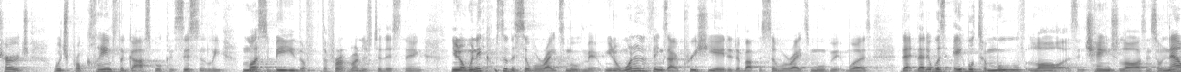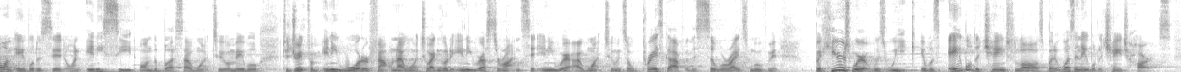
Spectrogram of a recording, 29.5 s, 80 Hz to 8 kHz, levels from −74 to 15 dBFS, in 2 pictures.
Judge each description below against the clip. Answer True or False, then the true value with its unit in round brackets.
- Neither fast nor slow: False (240 wpm)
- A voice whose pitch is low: False (145 Hz)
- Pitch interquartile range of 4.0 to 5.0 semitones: True (4.3 semitones)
